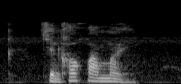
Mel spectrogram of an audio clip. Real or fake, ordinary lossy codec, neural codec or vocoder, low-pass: real; MP3, 48 kbps; none; 7.2 kHz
